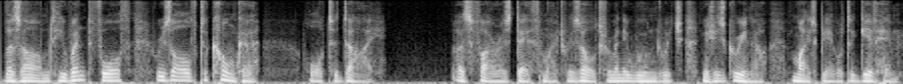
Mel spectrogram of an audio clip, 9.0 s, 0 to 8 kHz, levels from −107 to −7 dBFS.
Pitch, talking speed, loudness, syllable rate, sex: 105 Hz, 185 wpm, -19 LUFS, 5.0 syllables/s, male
